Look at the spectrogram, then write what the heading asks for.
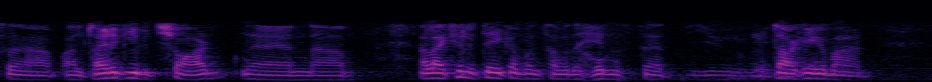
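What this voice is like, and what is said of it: Slightly hoarse voice. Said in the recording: “sick with the strep throat ... my voice being a bit hoarse”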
